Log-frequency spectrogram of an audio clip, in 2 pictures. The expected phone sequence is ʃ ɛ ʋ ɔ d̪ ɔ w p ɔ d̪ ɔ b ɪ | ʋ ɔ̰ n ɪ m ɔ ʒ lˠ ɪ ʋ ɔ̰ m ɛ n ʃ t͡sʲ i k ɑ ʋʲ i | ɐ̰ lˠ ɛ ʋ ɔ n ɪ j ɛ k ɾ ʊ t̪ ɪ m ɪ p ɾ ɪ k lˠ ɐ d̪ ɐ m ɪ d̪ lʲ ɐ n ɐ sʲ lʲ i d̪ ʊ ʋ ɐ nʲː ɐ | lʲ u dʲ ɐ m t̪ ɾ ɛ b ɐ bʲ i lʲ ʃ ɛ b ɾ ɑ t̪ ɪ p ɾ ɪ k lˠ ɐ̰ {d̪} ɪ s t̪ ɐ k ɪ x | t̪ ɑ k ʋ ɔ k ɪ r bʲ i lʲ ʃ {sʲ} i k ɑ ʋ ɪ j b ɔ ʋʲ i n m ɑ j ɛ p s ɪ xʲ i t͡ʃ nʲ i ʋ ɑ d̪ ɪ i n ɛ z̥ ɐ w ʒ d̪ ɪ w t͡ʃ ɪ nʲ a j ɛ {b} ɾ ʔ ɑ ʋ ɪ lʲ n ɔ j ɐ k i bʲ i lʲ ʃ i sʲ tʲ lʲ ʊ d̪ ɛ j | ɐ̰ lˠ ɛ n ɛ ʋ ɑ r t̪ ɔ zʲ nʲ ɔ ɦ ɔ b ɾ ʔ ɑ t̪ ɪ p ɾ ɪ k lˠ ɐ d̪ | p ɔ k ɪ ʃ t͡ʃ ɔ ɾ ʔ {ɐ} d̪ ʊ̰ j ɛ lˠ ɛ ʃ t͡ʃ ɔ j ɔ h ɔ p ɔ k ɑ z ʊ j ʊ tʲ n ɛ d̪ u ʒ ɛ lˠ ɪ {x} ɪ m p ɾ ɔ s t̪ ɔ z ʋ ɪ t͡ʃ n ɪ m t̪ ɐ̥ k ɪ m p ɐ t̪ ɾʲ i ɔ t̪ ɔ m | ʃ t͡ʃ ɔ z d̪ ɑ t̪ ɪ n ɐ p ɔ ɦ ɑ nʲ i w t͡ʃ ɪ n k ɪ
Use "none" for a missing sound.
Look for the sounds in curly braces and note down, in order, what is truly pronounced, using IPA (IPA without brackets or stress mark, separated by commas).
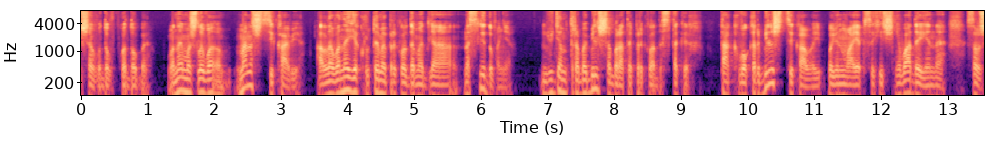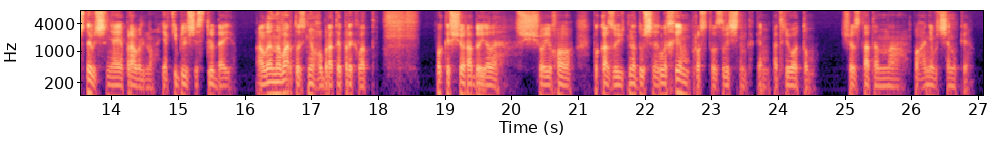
d̪, t͡sʲ, p, ɑ, x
